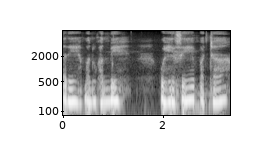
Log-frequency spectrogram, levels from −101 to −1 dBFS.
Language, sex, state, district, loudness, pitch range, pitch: Nagamese, female, Nagaland, Kohima, -15 LUFS, 165-180 Hz, 170 Hz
